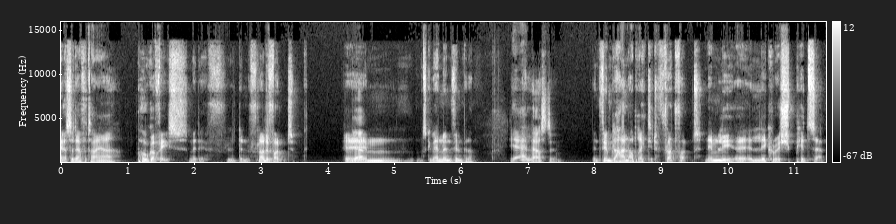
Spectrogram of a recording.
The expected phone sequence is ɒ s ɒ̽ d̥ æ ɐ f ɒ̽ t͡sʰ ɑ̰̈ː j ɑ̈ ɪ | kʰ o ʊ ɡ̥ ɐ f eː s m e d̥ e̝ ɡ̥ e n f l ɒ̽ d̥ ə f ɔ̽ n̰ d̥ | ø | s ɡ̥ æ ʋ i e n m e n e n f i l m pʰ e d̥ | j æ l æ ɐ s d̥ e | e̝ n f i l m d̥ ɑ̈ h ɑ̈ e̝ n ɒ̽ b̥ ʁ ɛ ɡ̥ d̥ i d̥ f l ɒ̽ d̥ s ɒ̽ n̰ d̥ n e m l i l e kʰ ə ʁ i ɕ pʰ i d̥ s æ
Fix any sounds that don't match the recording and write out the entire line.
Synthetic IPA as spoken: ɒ s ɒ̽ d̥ æ ɐ f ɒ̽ t͡sʰ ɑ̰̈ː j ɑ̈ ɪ | pʰ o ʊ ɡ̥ ɐ f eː s m e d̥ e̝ d̥ e n f l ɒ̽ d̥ ə f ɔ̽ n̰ d̥ | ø | s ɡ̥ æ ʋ i æ n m e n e n f i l m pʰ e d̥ | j æ l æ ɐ s d̥ e | e̝ n f i l m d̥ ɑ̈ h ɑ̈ e̝ n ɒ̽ b̥ ʁ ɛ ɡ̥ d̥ i d̥ f l ɒ̽ d̥ f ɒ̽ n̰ d̥ n e m l i l e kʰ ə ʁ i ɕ pʰ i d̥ s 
